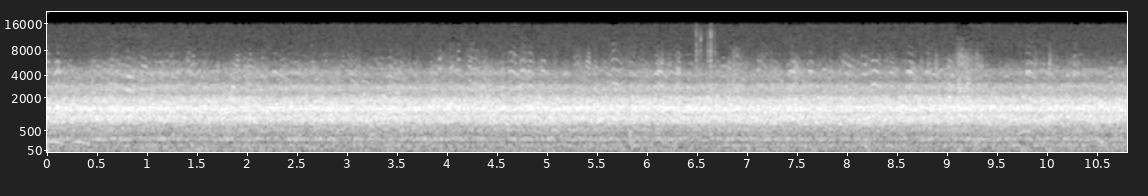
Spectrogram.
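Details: At Lake Miyajimanuma in Bibai, Hokkaido, around 80,000 migrating greater white-fronted geese set off before sunrise to feed on nearby farmland; continuous massed honking fills the air throughout.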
